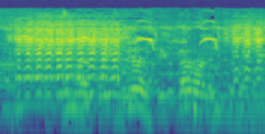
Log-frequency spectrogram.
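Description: A crowd of people calling and shouting over one another, with a high, wavering cry that fills the first second.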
